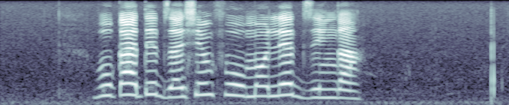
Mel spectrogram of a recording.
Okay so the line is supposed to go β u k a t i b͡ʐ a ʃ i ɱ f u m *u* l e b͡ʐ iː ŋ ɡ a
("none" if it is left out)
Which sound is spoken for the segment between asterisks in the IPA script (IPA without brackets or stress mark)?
ɔ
